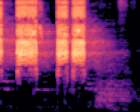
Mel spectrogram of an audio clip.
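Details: Harsh call of a black francolin: three loud rasping, buzzy notes, one then a close pair, followed by a faint low rustle.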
